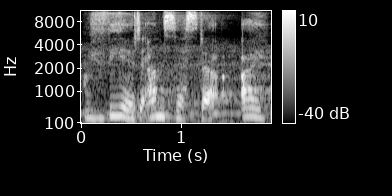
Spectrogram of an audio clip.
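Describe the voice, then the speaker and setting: An actress playing a young royal heiress in a game, dignified, earnest and formal. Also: female voice, fairly high pitch, takes it slowly. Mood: puzzled, reverent. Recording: echoing chamber, music behind.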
